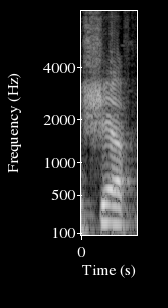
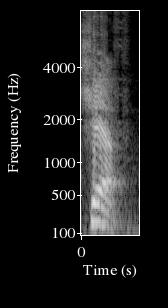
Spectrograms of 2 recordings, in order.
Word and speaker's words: chef: Chef. The CH there in chef is pronounced like SH. Sh, not chef, but chef.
